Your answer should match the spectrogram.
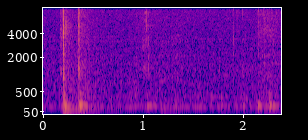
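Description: Someone types on a computer keyboard. A few scattered, faint key clicks sound over a quiet background hiss.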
